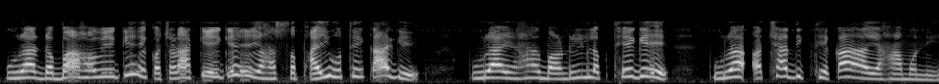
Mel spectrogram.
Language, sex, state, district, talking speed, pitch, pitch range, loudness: Hindi, female, Chhattisgarh, Balrampur, 155 wpm, 300 Hz, 270-345 Hz, -18 LUFS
